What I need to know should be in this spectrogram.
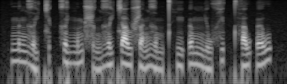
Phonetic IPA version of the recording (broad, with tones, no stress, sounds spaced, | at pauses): n ə˧ ŋ ɣ ə˨˩˨ j c ə˦˥ k̚ x ə˧ j ŋ ə˧˥ m ʂ ə˨˩˦ ŋ ɣ ə˧˥ j c a˧ w ʂ a˨˩˦ ŋ ɣ ə˨˩ m t̪ʰ i˧ ʔ ə˧ m ɲ ə˨˩ w x i˦˥ t̚ t̪ʰ a˧˥ w ʔ ə˧˥ w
